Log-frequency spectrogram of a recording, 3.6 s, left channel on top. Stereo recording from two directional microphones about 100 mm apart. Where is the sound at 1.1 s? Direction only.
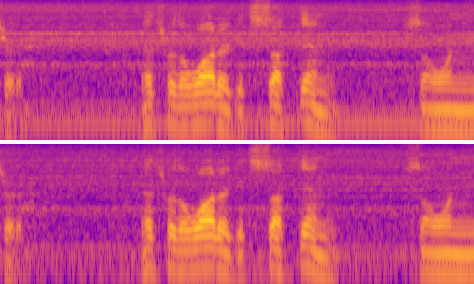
15° right (ahead or behind).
